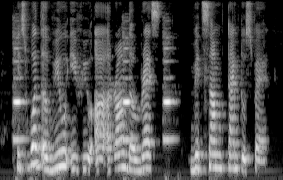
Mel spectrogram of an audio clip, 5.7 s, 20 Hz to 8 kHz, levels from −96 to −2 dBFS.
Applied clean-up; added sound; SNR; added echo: classical method spectral subtraction.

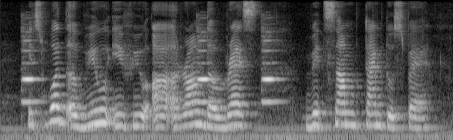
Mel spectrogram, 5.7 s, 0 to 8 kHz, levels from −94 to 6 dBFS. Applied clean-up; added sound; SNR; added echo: none; Wind instrument, woodwind instrument; -2 dB; none.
